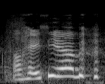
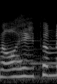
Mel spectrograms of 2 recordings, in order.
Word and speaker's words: Alhaitham: Alhaithium. I know I butchered your name. It's not like we just spent a whole entire Archon quest with each other. We haven't seen Alhaitham anywhere.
